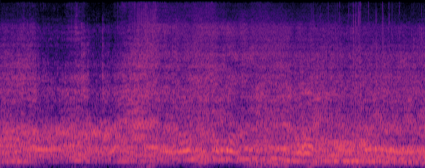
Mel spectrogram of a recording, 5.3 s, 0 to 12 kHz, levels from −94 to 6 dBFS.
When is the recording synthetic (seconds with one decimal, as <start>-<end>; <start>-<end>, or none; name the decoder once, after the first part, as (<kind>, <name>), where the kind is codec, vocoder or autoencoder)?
2.2-3.9 (codec, SNAC)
